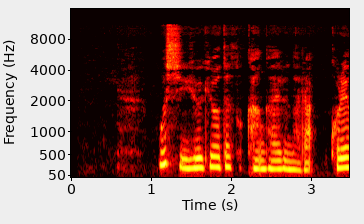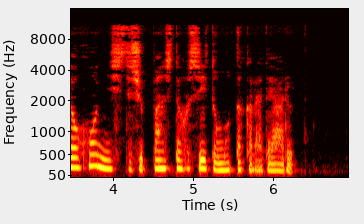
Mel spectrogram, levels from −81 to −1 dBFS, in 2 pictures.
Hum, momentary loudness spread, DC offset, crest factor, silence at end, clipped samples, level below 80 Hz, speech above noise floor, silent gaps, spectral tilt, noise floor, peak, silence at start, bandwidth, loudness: none; 9 LU; under 0.1%; 16 dB; 0.7 s; under 0.1%; -62 dBFS; 42 dB; none; -5.5 dB/octave; -65 dBFS; -8 dBFS; 1.1 s; 11.5 kHz; -24 LUFS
